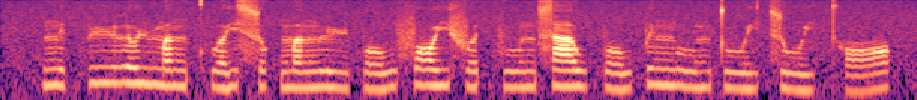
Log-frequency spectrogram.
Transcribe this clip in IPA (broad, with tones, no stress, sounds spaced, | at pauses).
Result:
n̪ ɪ˧ k̚ p yː˥ l ɵ˥ ɥ m ɐ˧ ŋ kʷʰ ɐ˨˥ j s ʊ˨ k̚ m ɐ˨˧ ŋ l yː˨˩ p o˨˥ w f ɔː˥ j f ɵ˧ t̚ f uː˧ n s aː˥ w p o˨˥ w p ɪ˥ ŋ uː˨˧ m t̪ uː˨ j t͡s uː˨˩ j t̪ʰ ɔː˨˥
